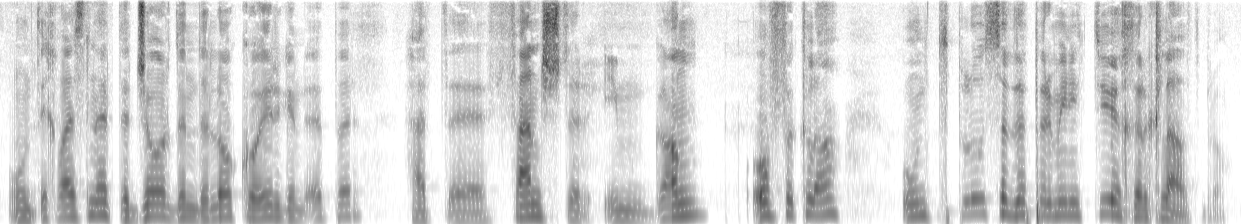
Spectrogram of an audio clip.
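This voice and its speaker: A young man with a Swiss German accent tells a story in loose, slangy chat, calling his friend bro again and again. His voice is very dark and mellow. It sits dry and close on the mic. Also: fairly high pitch, animated, unhurried, dry recording. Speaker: podcast guest, rapper. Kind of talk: casual chat.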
